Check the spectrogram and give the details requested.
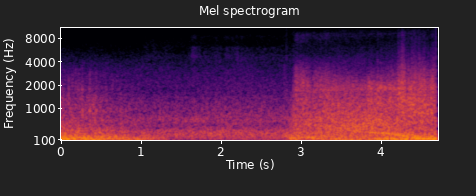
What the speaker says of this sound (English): Torpedo tubes explodes, fire started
